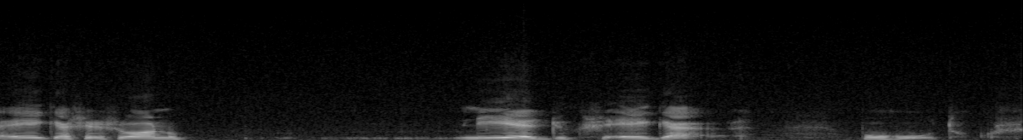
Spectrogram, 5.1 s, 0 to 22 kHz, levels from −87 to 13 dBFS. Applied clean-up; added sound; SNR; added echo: none; none; none; none.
